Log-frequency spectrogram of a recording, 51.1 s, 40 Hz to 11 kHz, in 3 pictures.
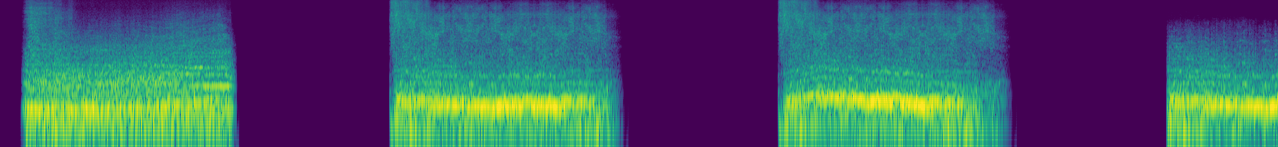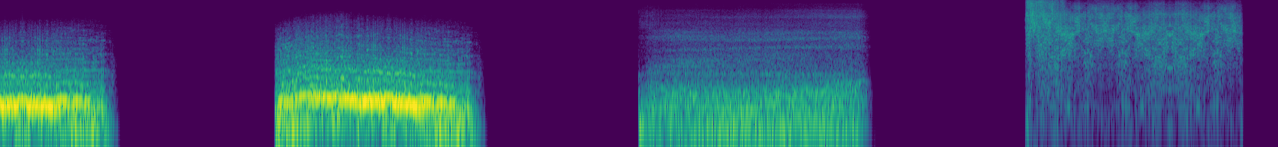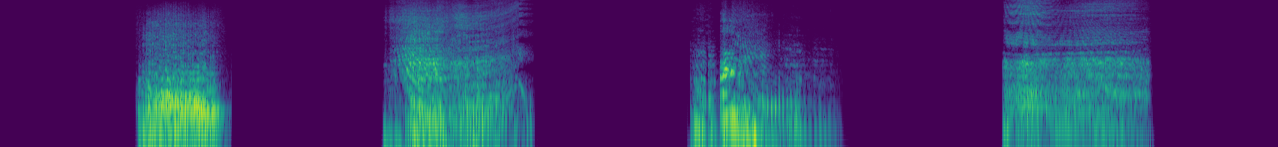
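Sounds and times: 
werewolf making scary sounds: 0.3 - 3.2, 5.2 - 8.3, 10.4 - 13.5, 15.6 - 18.6, 20.7 - 23.5, 25.6 - 28.7, 35.9 - 37.2, 39.2 - 41.2, 43.3 - 45.4, 47.5 - 49.5.

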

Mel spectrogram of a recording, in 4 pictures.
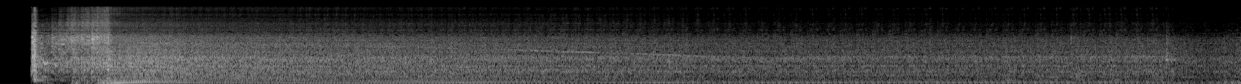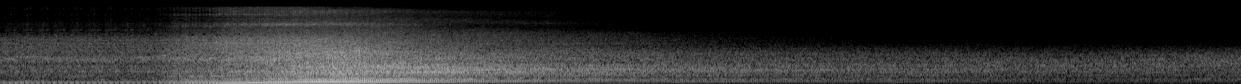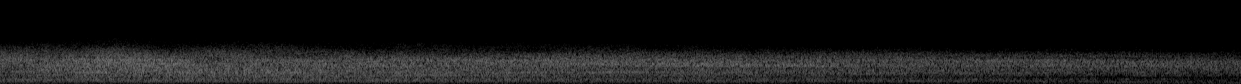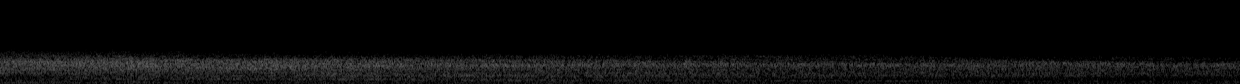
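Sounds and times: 
car starting: 0.3 - 21.8
car driving away: 0.3 - 32.4.

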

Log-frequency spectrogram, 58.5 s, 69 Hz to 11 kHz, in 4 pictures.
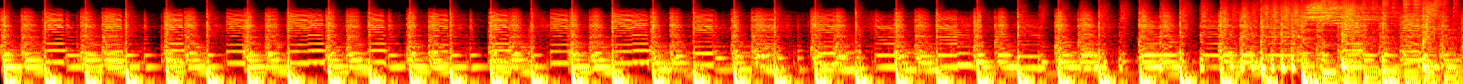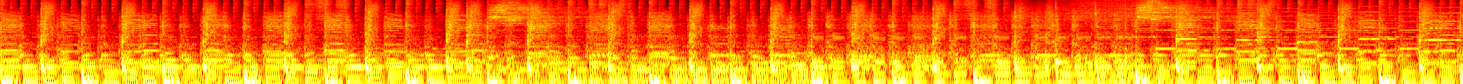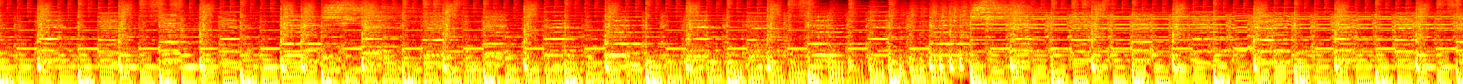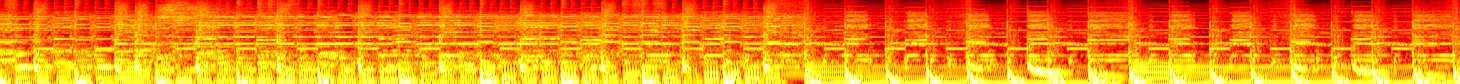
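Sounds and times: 
corporate rock music: 0.0 - 58.4.

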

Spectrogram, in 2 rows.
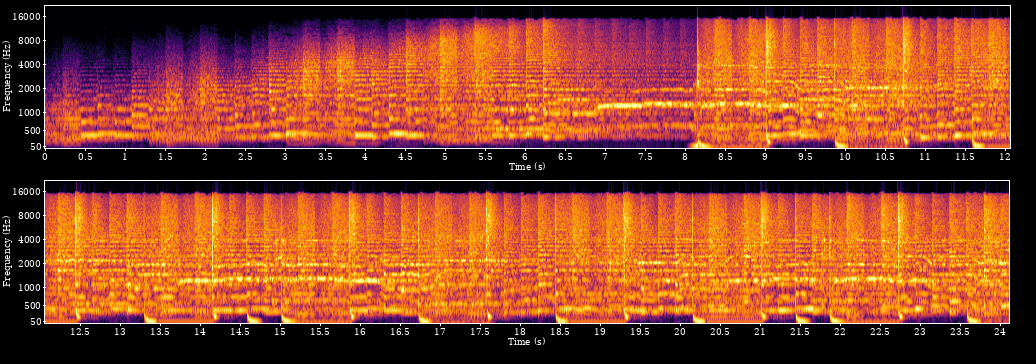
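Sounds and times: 
chillstep music: 0.2 - 24.1.

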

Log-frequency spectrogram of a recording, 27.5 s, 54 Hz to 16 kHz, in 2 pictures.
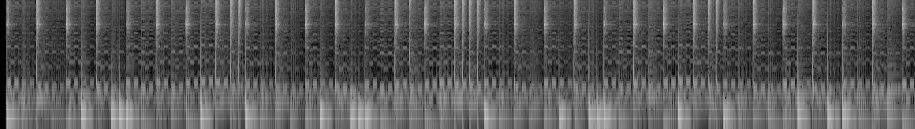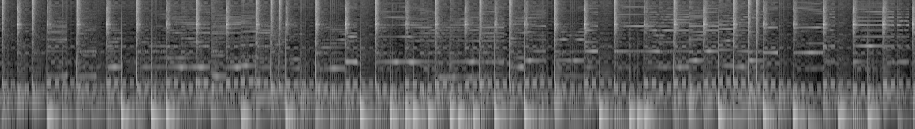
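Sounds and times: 
8-bit music: 0.1 - 27.4.

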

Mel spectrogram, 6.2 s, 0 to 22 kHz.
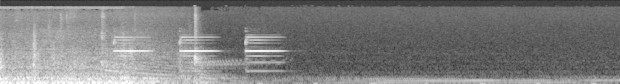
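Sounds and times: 
dryer end-of-cycle signal: 1.0 - 2.9.

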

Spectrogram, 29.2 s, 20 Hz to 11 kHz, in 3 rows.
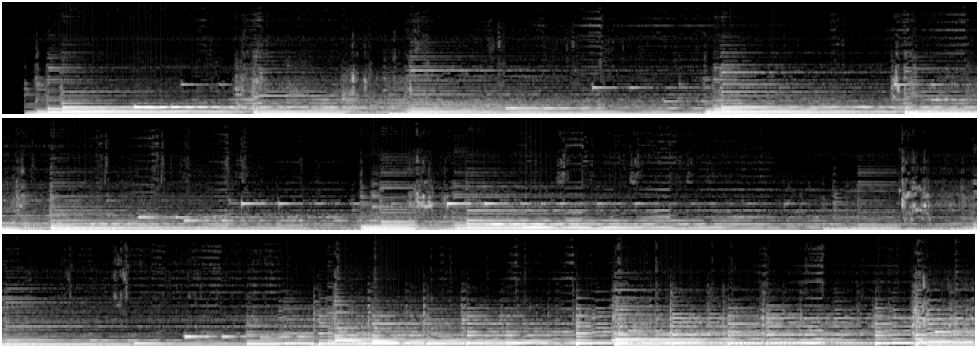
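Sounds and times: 
guitar playing: 0.2 - 29.2.

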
